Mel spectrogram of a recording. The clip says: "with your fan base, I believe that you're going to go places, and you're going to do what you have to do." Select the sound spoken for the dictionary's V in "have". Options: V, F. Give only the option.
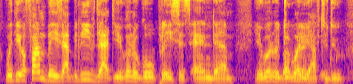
F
